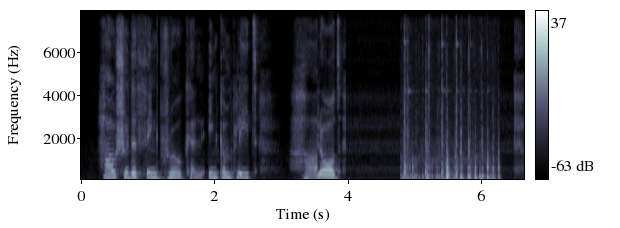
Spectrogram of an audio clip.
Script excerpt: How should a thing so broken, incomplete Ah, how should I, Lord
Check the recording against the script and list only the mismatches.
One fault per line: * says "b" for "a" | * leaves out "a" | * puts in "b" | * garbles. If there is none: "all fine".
* leaves out "so"
* leaves out "how should I"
